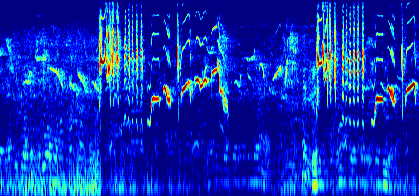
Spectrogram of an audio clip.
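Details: Oriental magpie-robin singing in the 'konslet' style packed with sparrow imitations: after a low murmuring start, bursts of dense chattering notes alternate with sharp, slurred whistles rising and dipping, repeated in two rapid flurries.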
